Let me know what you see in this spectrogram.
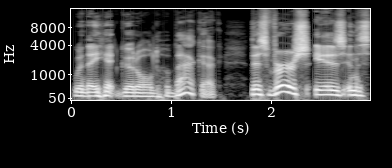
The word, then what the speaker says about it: Habakkuk: They knew this one, Habakkuk, because it sounds like tobacco or something like that.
